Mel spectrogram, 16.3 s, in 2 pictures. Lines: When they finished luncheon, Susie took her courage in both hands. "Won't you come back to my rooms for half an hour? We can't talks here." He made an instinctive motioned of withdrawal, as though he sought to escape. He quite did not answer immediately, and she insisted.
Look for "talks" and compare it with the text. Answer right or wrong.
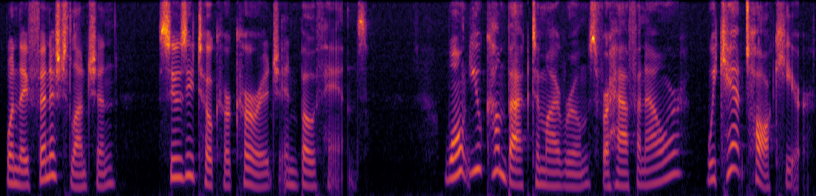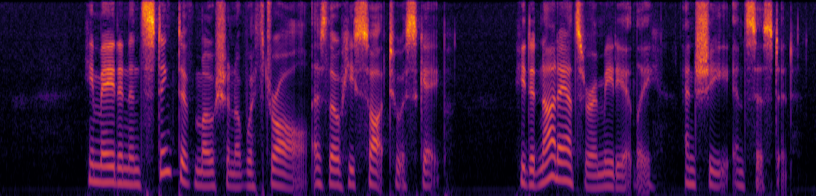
wrong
